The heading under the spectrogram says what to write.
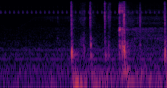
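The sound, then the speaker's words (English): A quick burst of typing on a computer keyboard, several sharp clicky keystrokes in an uneven rhythm, clear, following a brief quiet moment with no voices. “I love doing typing in sound design.”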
